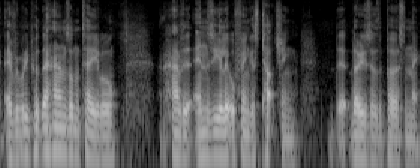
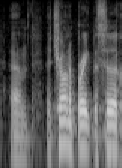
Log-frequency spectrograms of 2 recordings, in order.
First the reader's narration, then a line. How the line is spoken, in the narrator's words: Graham yelled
